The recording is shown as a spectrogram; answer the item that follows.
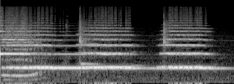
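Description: A group of classroom recorders playing the same note, G, in unison three times in a row, each note held just under a second.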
